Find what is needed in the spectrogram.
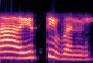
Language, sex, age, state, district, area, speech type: Kannada, female, 18-30, Karnataka, Gadag, urban, conversation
